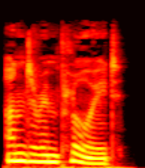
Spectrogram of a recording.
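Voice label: "underemployed", British English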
